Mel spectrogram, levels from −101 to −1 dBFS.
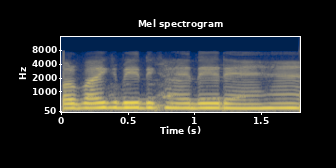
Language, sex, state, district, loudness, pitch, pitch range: Hindi, female, Jharkhand, Palamu, -13 LUFS, 220 Hz, 215-230 Hz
